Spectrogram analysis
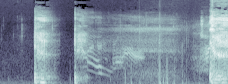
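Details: Two short, harsh cough bursts from an adult, separated by a brief pause, during gameplay with faint game sounds in the background.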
